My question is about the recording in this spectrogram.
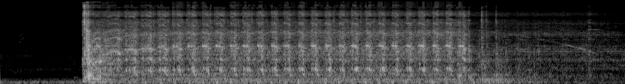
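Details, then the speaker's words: MEP-802A diesel generator from auction with just over 2,000 hours, refilled with about 3 quarts of Rotella 15W-40 oil and a new filter, fuel tank empty. The starter cranks strongly and evenly at about 3.5 pulses per second and winds down without firing: healthy cranking. "well she turns over good put it back down to normal she needs a cleaning now"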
